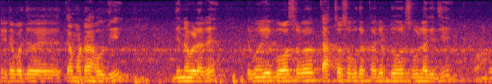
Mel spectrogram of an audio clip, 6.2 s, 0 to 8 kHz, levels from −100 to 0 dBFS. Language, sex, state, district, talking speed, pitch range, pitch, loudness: Odia, male, Odisha, Khordha, 165 wpm, 120-130 Hz, 125 Hz, -17 LUFS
